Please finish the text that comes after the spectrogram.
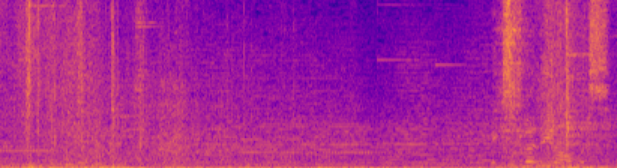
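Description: Confringo spell blasts in the game Hogwarts Legacy, a heavy booming explosion with rumbling low end that swells, eases, and erupts again near the end, with game sound mixed in.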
